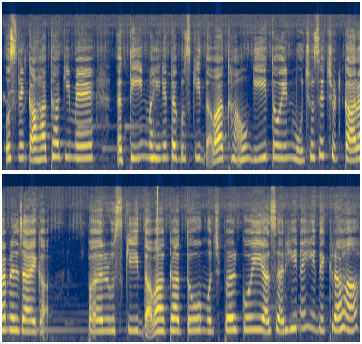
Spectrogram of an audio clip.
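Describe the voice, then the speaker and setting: Timid young daughter-in-law for a cartoon tale, played by a woman: high voice, slow, hesitant, pleading, anxious. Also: steady tone, faint music behind. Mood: apologetic.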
